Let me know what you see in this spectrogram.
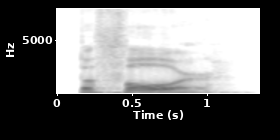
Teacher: get that clear contrast between the weak B and the strong ending for every word that I list off here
